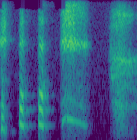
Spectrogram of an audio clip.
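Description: throat clearing

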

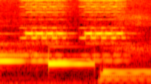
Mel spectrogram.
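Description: phone ringing

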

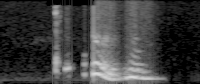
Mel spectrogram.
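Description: cough

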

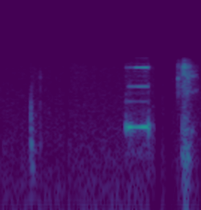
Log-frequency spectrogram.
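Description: telephone dialing tones

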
